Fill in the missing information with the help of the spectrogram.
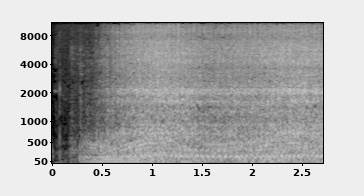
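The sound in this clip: A sewing machine in an alterations tailoring shop starts up and runs steadily, a loud, dense, rapid mechanical whirr and clatter with no talk over it.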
